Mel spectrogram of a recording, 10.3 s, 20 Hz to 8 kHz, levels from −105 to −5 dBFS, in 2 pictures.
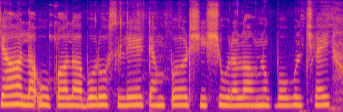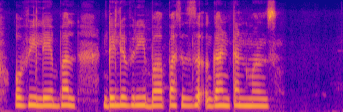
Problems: constant background noise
